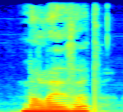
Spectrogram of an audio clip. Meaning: imperfective of nalézt
- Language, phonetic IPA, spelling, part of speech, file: Czech, [ˈnalɛːzat], nalézat, verb, Cs-nalézat.ogg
